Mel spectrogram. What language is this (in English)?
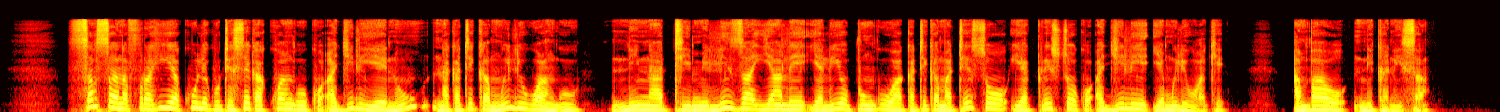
Swahili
